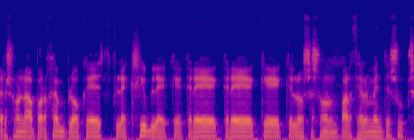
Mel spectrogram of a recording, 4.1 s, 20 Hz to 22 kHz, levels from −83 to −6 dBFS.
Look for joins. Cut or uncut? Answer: cut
